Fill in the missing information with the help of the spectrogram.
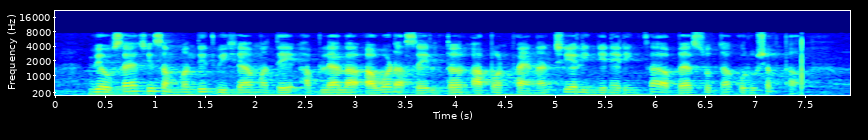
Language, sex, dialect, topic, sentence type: Marathi, male, Standard Marathi, banking, statement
